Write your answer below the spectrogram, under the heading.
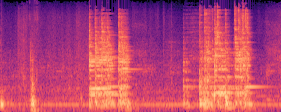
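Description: Electric drive motor's metal housing scraping and grinding against an aluminium mounting bracket as it is worked into place: a light knock, then two loud ringing metal scrapes, the second longer, over a low steady hum.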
